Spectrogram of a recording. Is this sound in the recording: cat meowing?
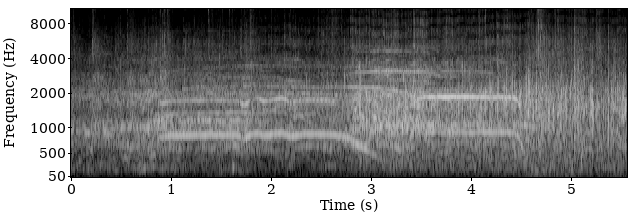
no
